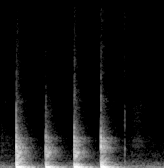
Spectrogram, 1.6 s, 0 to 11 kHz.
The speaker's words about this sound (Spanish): Hasta que de repente, una madrugada a las dos y media años después, en el año 85, hay una llamada a la puerta de la casa de los Gosh.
